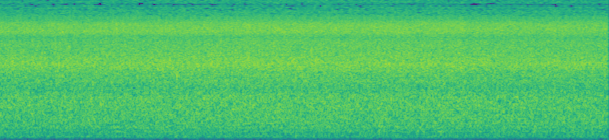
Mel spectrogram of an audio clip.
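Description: Steady, loud rushing noise like heavy rain or flowing water fills the whole recording, with no animal calls heard.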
